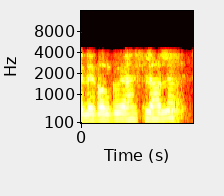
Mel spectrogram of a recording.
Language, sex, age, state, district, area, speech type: Assamese, male, 18-30, Assam, Golaghat, rural, conversation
